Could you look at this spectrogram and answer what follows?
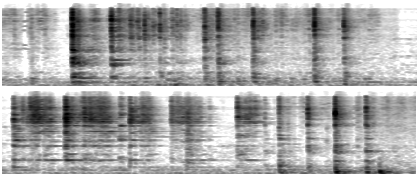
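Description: A spoon or whisk mixes pastel de nata filling ingredients in a bowl, with rapid clinking and scraping strokes, close and continuous, with no talk.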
